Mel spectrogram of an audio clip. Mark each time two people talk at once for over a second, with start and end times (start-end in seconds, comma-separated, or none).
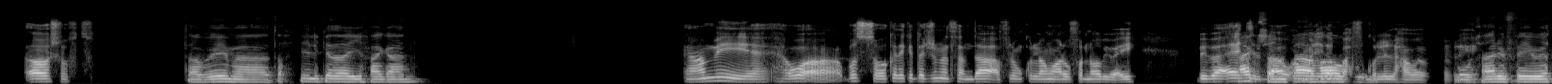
12.4-13.8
